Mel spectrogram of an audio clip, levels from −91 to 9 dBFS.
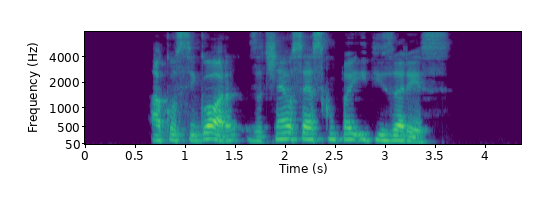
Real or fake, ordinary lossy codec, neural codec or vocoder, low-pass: real; none; none; none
